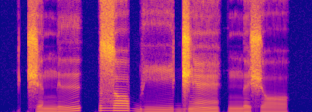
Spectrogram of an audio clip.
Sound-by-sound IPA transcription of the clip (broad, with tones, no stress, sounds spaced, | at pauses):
t͡ʃ ə˨ n ɨ˨˦ | z ɔ˦ b iː˨˦ d͡ʒ ɛ̃˦˨ | n ə˨ ʃ ɔ˨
